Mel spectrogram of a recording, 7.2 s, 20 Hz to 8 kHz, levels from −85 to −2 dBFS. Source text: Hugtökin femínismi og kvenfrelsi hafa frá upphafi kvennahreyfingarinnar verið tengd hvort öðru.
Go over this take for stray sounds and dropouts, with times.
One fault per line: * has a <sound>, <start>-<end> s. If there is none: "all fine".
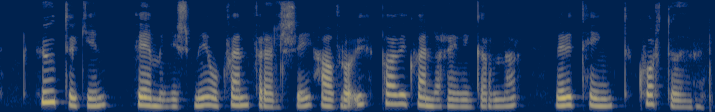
all fine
